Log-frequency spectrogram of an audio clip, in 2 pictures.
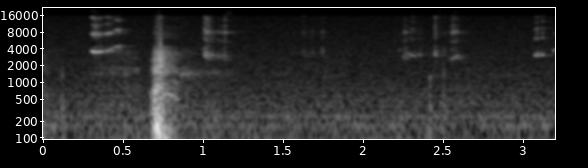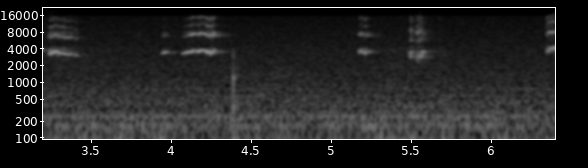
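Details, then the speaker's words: Bakelite phone rotary dial, badly corroded and spring possibly gone: short high-pitched squeaks in bursts each time the dial turns; dry, corroded dial mechanism squeaking badly. "this is one of the worst Dales for corrosion I've ever seen and I think the Spring's gone in it as well can you hear it squeaky"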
